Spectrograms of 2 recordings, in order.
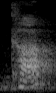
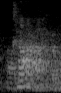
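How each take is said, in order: First: "Ka" with a crisp back K; K sound. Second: "Ka" with a crisp back K again; K sound. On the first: Coach leads the class in the drill, crisp K. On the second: Coach repeats the K drill, crisp K. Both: Shown as a demonstration. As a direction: snap out "Ka" from the back. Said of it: "Come on".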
